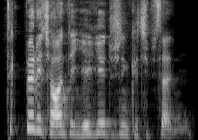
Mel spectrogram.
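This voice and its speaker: A man with a fairly high voice preaches a sermon in a storytelling way. He acts out each scene with energy and pokes fun at himself. He sounds like a pastor talking straight to his congregation. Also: quick pace. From South Korea. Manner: lively, self-mocking storyteller who acts out scenes.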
